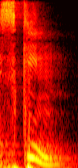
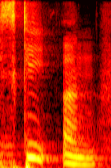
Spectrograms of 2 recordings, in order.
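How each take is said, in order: First: The i and e merge into one sound. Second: The i and e are pronounced separately. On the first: The speaker calls it wrong. "if it wouldn't be there, we would say skien, right? Doesn't make sense" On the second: The speaker calls it right. "we have to pronounce the I and the E separately"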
